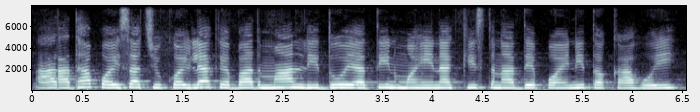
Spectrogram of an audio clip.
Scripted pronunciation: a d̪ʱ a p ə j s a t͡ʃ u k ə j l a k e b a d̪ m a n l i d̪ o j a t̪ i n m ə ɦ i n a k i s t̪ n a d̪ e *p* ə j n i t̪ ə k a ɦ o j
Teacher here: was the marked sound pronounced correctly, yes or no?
yes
